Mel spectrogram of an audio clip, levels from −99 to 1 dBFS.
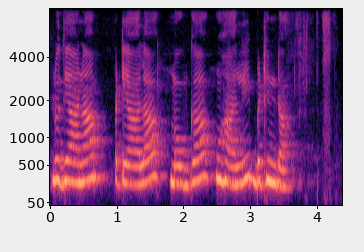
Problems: background conversations at intervals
